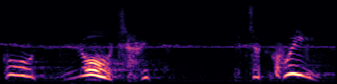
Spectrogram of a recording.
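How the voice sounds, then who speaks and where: A jittery, servile British assistant, in 1940s radio drama. His high voice creaks as he hesitates, over clear crackle and noise. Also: expressive, slow pace, muffled recording, full character voice. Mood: astonished. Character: nervous, deferential British male expedition assistant. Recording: noisy, crackling old radio recording.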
